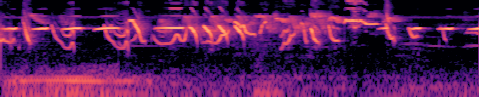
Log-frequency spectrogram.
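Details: Mangrove whistler in the wild, a busy song used as lure and tutor: rapid run of looping, up-and-down whistled notes with sharp flicks, closing in short clear whistles.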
